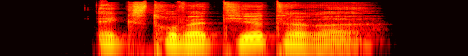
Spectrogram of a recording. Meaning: inflection of extrovertiert: 1. strong/mixed nominative/accusative feminine singular comparative degree 2. strong nominative/accusative plural comparative degree
- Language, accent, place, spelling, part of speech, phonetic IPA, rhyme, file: German, Germany, Berlin, extrovertiertere, adjective, [ˌɛkstʁovɛʁˈtiːɐ̯təʁə], -iːɐ̯təʁə, De-extrovertiertere.ogg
